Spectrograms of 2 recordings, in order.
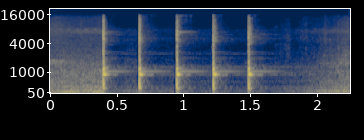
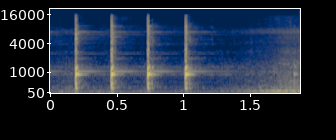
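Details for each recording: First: Boat trailer hub, installing new bearing race by tapping evenly around its perimeter: five sharp evenly spaced hammer taps, about four a second, slightly hollow ring; race not yet seated, still a gap to the hub ridge. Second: Boat trailer hub bearing replacement, final hammer taps on the race: four crisp evenly spaced taps, clean metallic ring, no dull rattle; sounded better, no gap visible, race fully seated.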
